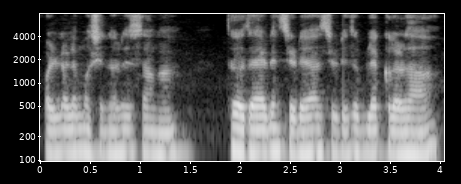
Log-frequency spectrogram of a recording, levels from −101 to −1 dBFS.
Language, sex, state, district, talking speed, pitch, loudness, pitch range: Konkani, male, Goa, North and South Goa, 135 wpm, 120 Hz, -19 LUFS, 120-125 Hz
